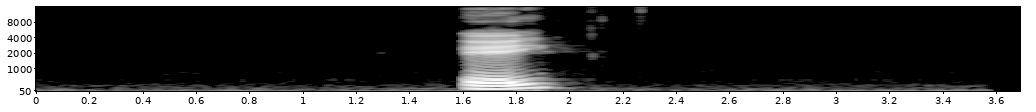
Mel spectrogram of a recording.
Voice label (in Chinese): "诶", Éi; Eh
